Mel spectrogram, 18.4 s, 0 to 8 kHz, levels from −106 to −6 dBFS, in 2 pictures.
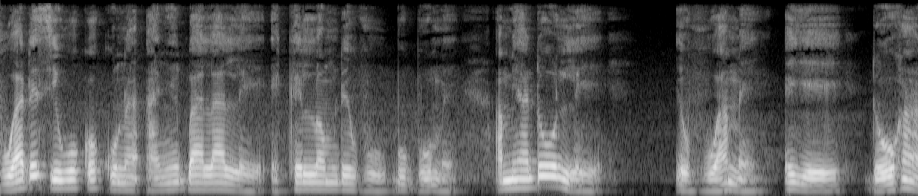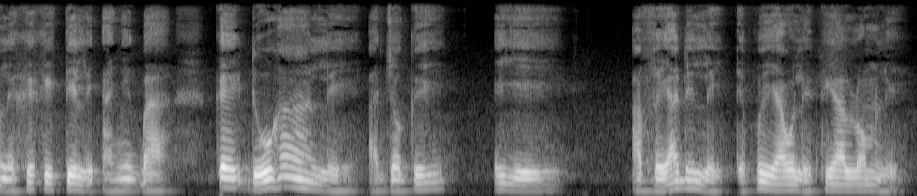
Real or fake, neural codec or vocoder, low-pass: real; none; 7.2 kHz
